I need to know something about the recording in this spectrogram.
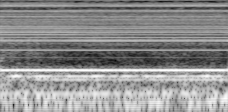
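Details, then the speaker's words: MelodySusie cordless nail drill at the highest of its three speeds: a thin, steady high whine with clean level tones and no wobble or rattle, the normal sound of the motor spinning freely. "so you just press this button one that's what it sounds like at the lowest speed at the highest or the middle speed at the highest"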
